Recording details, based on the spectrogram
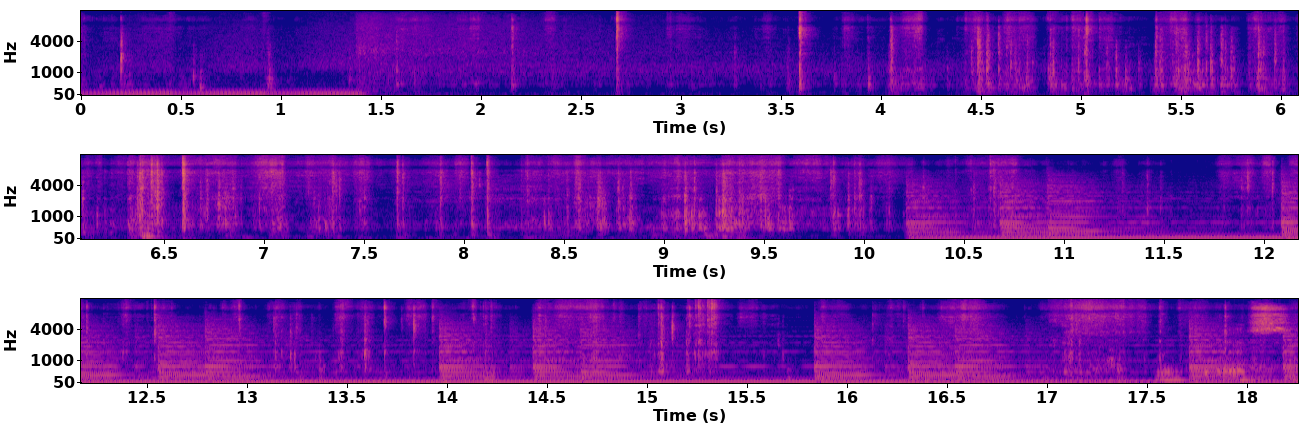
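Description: Paper being folded and creased for a Satoshi Kamiya origami T-Rex, close crisp crinkles and sharp taps that grow busier and denser partway through, with no talk.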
